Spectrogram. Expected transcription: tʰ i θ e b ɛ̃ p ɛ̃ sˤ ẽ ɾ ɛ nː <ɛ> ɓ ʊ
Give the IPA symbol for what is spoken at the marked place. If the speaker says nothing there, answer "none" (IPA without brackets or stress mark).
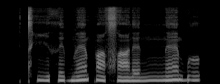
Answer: ɛ̃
